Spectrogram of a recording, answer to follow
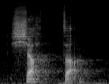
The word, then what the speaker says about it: chatta: in a few cases, when you see CH, you should also pronounce it like sh. For example, chatta, gruppchatt, chili, bachata, chips, Chile.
